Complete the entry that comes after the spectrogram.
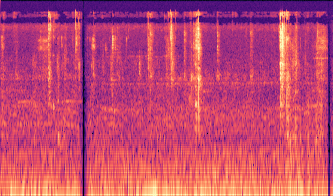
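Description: Close-miked eating of dahi golgappa: a crisp, hollow puri shell filled with curd is bitten whole and chewed, giving wet mouth sounds and a few sharp crunches and clicks, the loudest near the end. A steady low hum runs underneath.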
